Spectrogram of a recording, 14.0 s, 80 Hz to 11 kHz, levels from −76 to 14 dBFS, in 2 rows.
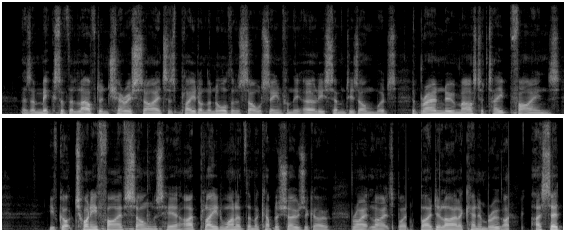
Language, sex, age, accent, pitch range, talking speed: English, male, 50-69, British, 115-140 Hz, 220 wpm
